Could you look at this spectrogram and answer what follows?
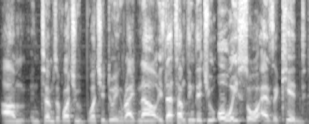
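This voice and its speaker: A man's voice: medium pitch, fairly even intonation, brisk. A male radio host interviewing a guest in a studio, friendly and chatty, with fillers and stumbles.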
